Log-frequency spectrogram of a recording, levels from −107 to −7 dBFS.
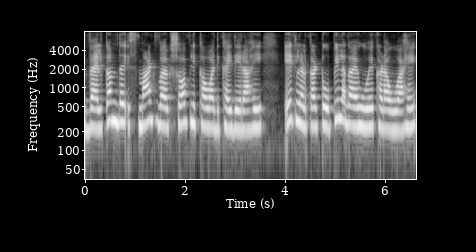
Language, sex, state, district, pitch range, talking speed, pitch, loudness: Hindi, female, Bihar, Darbhanga, 230-265 Hz, 170 wpm, 240 Hz, -19 LUFS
